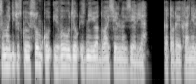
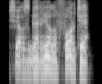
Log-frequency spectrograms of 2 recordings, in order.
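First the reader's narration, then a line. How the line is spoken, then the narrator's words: Through gritted teeth. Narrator (Russian): сквозь зубы процедил он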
